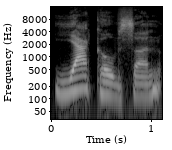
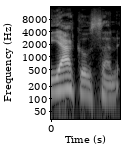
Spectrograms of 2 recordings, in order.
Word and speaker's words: Jacobson: supposed to be pronounced yakob son with a Y like Yakov it's really yakob son it seems either in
